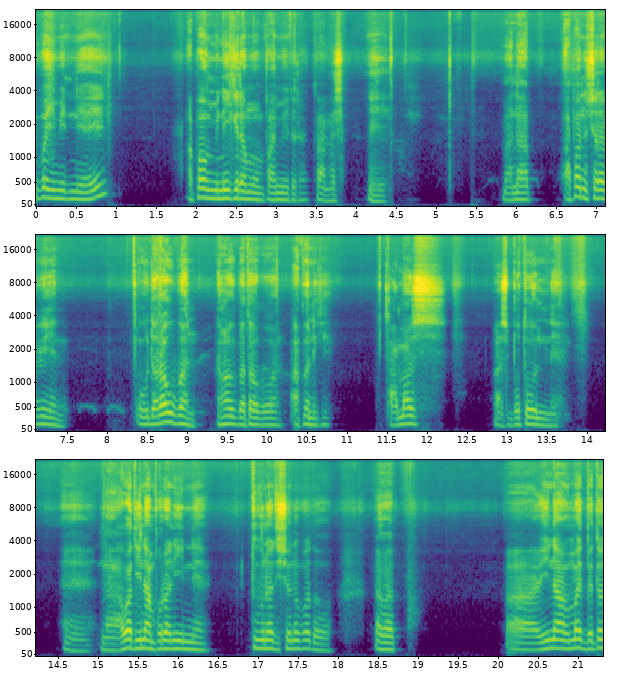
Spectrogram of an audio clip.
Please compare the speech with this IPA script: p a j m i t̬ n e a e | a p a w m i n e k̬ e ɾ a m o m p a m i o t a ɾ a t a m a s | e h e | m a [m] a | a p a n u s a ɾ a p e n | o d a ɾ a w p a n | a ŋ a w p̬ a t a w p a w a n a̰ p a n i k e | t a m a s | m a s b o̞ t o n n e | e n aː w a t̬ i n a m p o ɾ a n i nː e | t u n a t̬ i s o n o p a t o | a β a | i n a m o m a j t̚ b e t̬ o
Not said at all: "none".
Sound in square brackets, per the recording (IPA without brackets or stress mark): n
